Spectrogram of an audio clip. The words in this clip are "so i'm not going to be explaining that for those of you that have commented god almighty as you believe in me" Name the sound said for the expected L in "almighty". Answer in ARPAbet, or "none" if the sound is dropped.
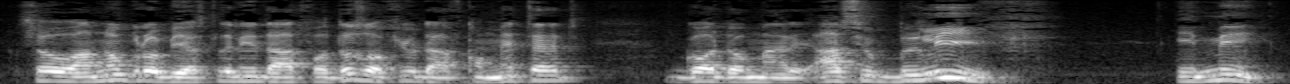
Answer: none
